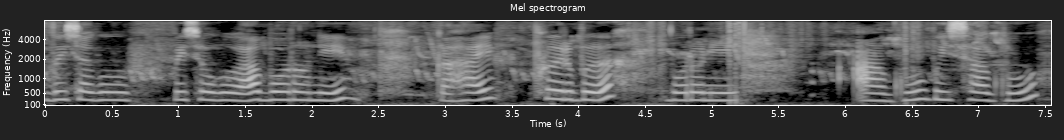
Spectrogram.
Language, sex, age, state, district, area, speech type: Bodo, female, 18-30, Assam, Udalguri, rural, spontaneous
